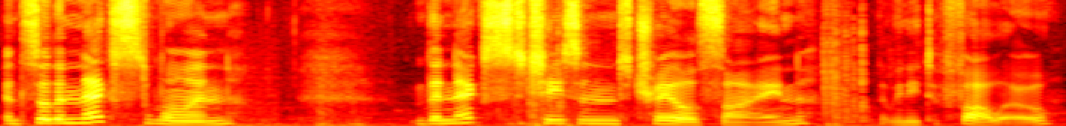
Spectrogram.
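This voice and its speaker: A woman's voice: medium pitch, expressive, takes it slowly, slight background noise. A young woman chatting casually through a video game, thinking aloud and correcting herself as she goes. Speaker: let's play host. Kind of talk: casual gameplay commentary.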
